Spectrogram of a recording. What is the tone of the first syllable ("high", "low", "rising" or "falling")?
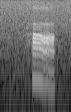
falling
